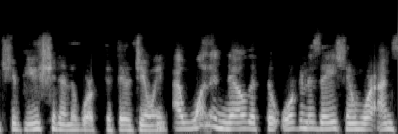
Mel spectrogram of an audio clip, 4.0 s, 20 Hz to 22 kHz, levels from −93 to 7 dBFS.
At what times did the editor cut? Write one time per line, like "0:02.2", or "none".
0:01.7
